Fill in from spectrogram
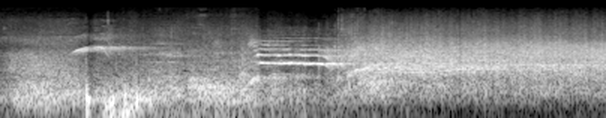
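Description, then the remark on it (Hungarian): A huge round of applause from a large audience thanking the Pope for his catechesis, a dense steady roar of clapping that swells and keeps going, with brief whistle-like tones and a sharp whoop rising over it partway through. “Hát ahogyan szokták, egy hatalmas nagy tapsviharral megköszönik a Szentatyának a mai katekézisét, köszöntéseit”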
